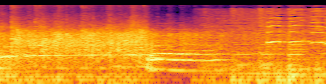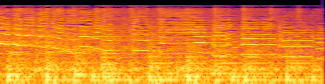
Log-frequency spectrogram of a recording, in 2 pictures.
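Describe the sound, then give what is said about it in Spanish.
Audience applause fills the first second and a half as a dense, steady clatter of clapping, then gives way to sustained melodic tones with sliding pitches while the clapping fades underneath. “Eh, un aplauso para los...”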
